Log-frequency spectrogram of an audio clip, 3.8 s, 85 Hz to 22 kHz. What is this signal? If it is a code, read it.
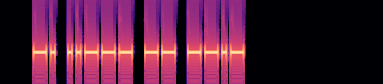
Morse code, heard as a keyed tone, about 28 wpm, 700 Hz. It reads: N2MQ
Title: USA Call Signs - 4 Characters - Repeated 3x - 28wpm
